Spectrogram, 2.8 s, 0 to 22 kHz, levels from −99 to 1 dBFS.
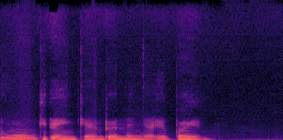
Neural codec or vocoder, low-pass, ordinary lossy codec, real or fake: codec, 44.1 kHz, 2.6 kbps, DAC; none; none; fake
